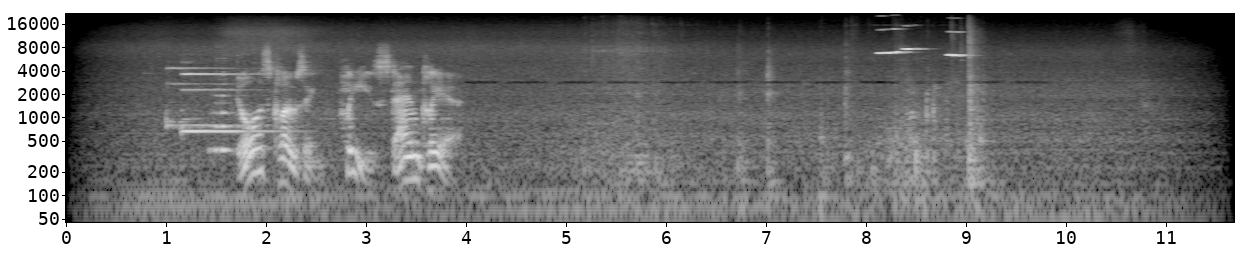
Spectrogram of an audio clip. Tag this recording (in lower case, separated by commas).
door, sliding door, train, vehicle, rail transport, domestic sounds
